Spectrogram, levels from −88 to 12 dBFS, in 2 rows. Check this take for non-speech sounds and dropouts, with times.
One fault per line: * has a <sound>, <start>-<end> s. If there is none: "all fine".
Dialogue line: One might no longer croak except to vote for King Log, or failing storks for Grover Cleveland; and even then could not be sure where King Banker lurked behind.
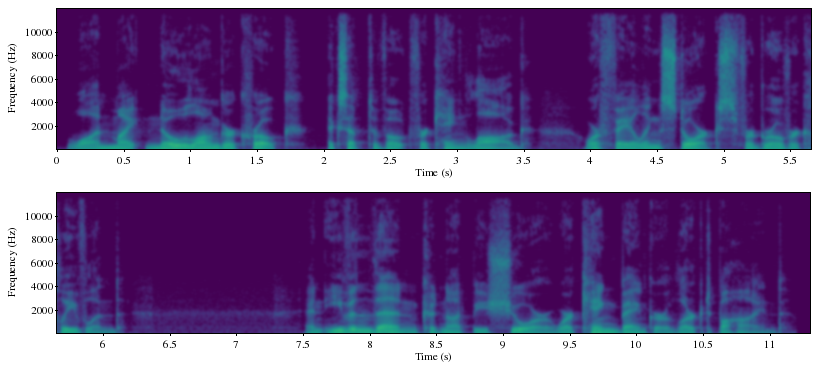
all fine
